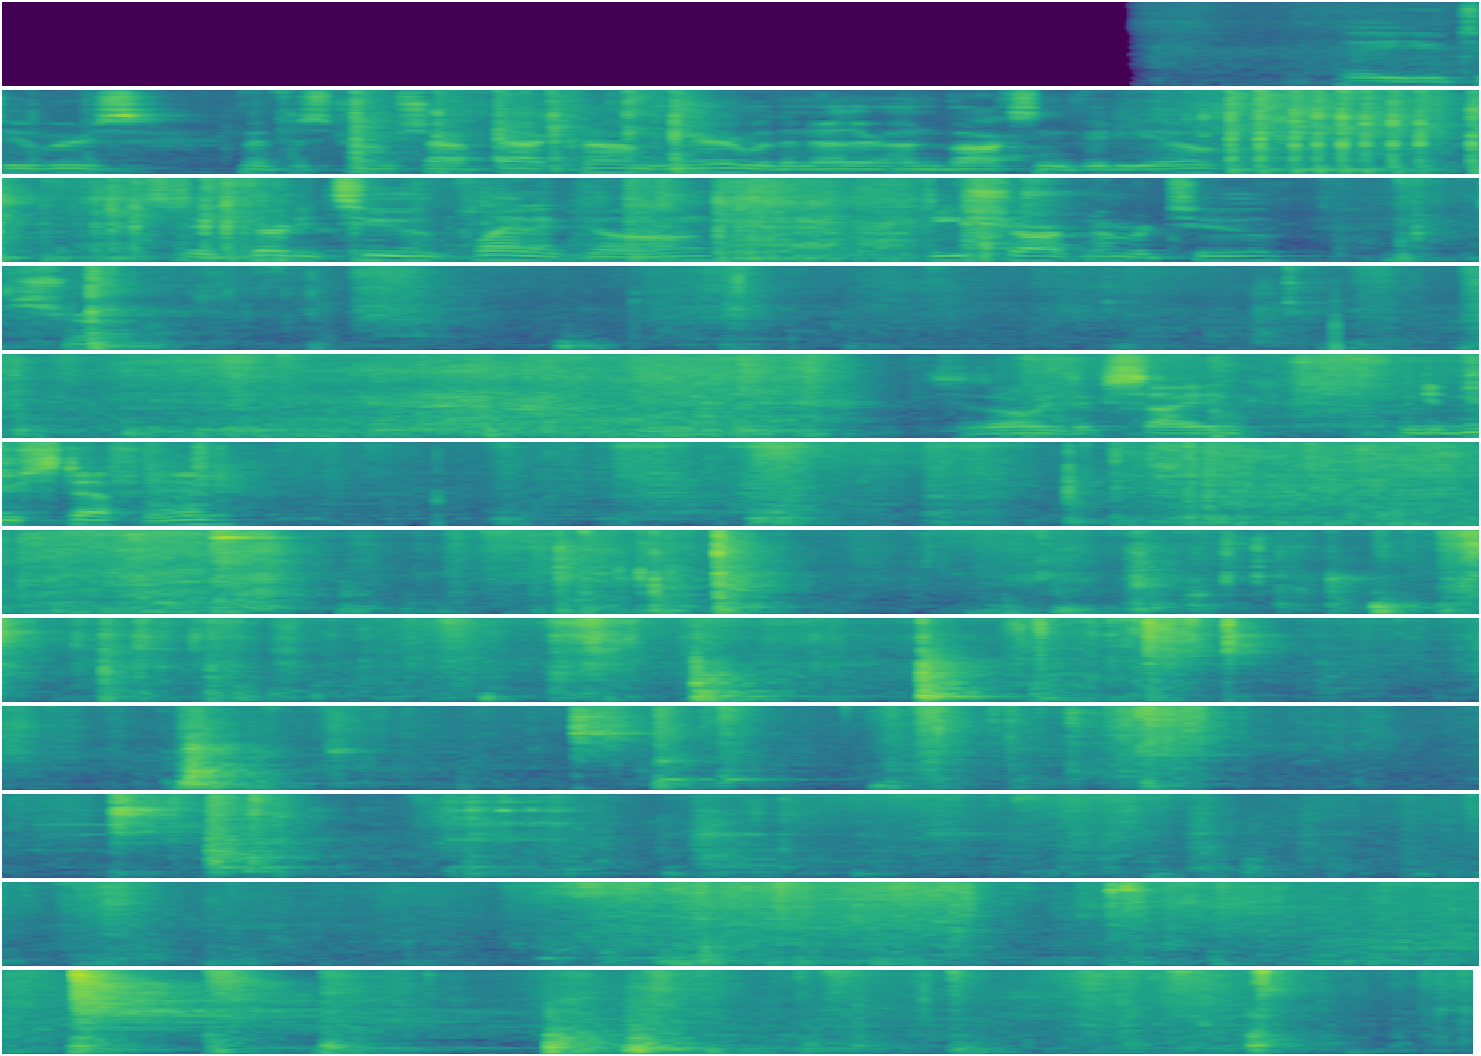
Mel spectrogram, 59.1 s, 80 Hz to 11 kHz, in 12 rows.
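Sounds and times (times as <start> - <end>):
packing tape pulled off: 28.2 - 30.6, 37.8 - 38.8, 51.0 - 54.4.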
